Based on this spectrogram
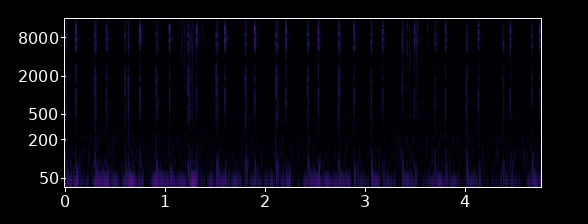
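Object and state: Steel scissor blade.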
